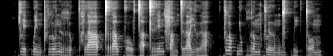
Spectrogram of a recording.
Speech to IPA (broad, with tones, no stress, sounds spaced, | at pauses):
k l i˦˥ t̚ w i˧ n pʰ l u˥˩ n r u˦˥ k̚ pʰ l aː˥˩ p̚ t r a˥˩ w k oː˨˩ w t a˦˥ ʔ t r i˥˩ n f a˧ m t ɯ˦˥ a̯ j ɯ˩˦ a̯ | k l o˥˩ k̚ j u˥˩ k̚ r o˦˥ m k l ɯː˦˥ m d u˨˩ k̚ w i˨˩ ʔ t o˥˩ m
